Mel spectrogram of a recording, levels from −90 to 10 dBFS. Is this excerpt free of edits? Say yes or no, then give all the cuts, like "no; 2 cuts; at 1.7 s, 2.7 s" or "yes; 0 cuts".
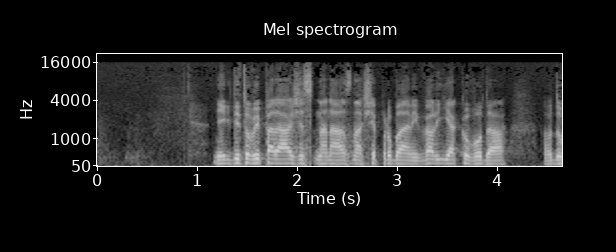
no; 1 cut; at 2.1 s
